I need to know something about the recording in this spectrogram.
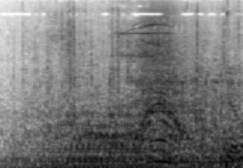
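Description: A steady low rumble of outdoor background noise, with short high chirps over it about halfway through.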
